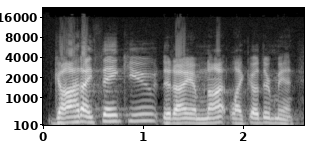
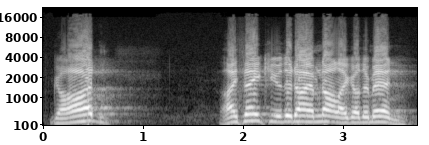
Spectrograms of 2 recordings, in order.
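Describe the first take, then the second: First: It is read in a plain, neutral tone. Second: It is said in the Pharisee's proud, smug tone.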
